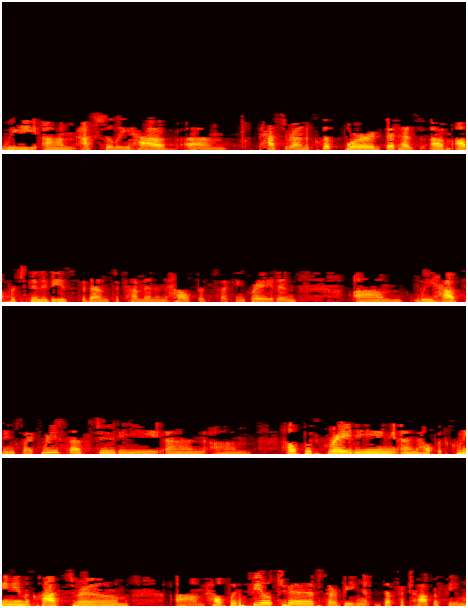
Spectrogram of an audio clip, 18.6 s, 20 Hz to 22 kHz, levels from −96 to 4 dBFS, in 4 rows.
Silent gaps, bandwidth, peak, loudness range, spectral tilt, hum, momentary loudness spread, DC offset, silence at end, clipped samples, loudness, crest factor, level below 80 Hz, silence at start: none; 5.6 kHz; -10 dBFS; 7 LU; -9 dB/octave; none; 13 LU; under 0.1%; 0 s; under 0.1%; -32 LUFS; 22 dB; -46 dBFS; 0 s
